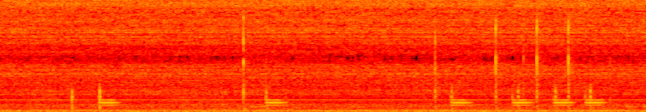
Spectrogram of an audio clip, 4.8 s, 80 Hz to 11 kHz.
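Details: About ten short, crisp, irregular keypad beeps over room hiss as a Fresenius Kabi VP7s infusion pump's menu settings (time, volume, dose) are adjusted during a training demonstration.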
